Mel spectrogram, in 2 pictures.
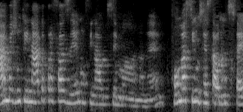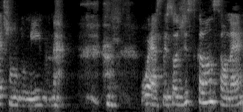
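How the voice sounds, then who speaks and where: A woman's fairly high, unremarkable speaking voice with lively intonation and big swings in loudness. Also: moderate pace. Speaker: maternal coach and emotional educator. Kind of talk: live video interview.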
